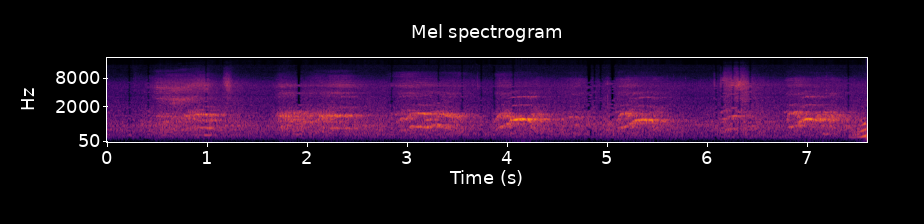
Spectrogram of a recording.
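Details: 22-day-old newborn boy gasping for air, needing oxygen: harsh, honking gasps recurring about 50 times a minute, labored gasping respiration.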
